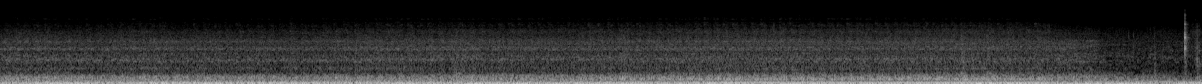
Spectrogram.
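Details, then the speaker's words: 2005 Lincoln MKT at idle with a misfire code for cylinder 5: a steady idle with a lumpy, uneven exhaust beat and one cylinder dropping out; the power balance test shows cylinder 5 not contributing at all. "you can see number five [Music] number five is a cylinder that is not contributing at all"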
